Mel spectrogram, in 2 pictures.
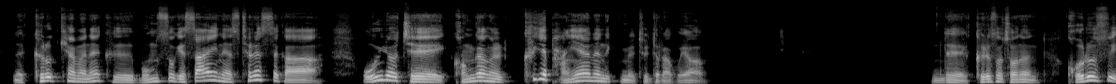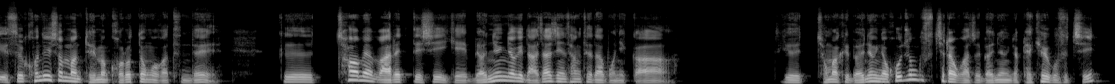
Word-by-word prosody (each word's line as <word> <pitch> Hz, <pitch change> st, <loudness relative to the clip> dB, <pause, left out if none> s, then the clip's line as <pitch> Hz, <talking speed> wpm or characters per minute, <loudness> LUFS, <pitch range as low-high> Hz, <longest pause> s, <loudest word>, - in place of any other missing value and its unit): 네 95 Hz, -, -4 dB
그렇게 165 Hz, 0 st, +1 dB
하면은 145 Hz, +3 st, +1 dB
그 105 Hz, -7 st, -2 dB
몸속에 140 Hz, -, 0 dB
쌓이는 165 Hz, +1 st, +3 dB
스트레스가 150 Hz, -, 0 dB, 0.4 s
오히려 180 Hz, -, +4 dB
제 125 Hz, -, +4 dB
건강을 140 Hz, 0 st, +2 dB, 0.2 s
크게 240 Hz, -1 st, +3 dB
방해하는 160 Hz, -, +1 dB
느낌을 120 Hz, -9 st, -5 dB
들더라고요. 90 Hz, 0 st, -6 dB, 2.2 s
네. 95 Hz, 0 st, -2 dB
그래서 130 Hz, +3 st, +1 dB
저는 110 Hz, -5 st, 0 dB, 0.3 s
걸을 160 Hz, +11 st, +4 dB
수 170 Hz, -, -2 dB
있을 115 Hz, +6 st, 0 dB
컨디션만 180 Hz, -6 st, +1 dB
되면 110 Hz, 0 st, -1 dB
걸었던 115 Hz, +3 st, -1 dB
것 100 Hz, -2 st, -1 dB
같은데 95 Hz, +7 st, -5 dB, 0.5 s
그 115 Hz, -2 st, -2 dB, 0.2 s
처음에 195 Hz, -5 st, +4 dB
말했듯이 115 Hz, +1 st, +1 dB
이게 95 Hz, 0 st, -4 dB
면역력이 145 Hz, -, +1 dB
낮아진 135 Hz, -1 st, +1 dB
상태다 115 Hz, -5 st, -2 dB
보니까 85 Hz, -1 st, -4 dB, 1.0 s
저기 100 Hz, -3 st, -4 dB
정말 115 Hz, +1 st, -1 dB
그 -, -, -5 dB
면역력 125 Hz, +5 st, +1 dB
호중구 205 Hz, +3 st, +1 dB
수치라고 120 Hz, -, +1 dB
하죠 95 Hz, 0 st, -4 dB
면역력 100 Hz, +2 st, -3 dB
백혈구 105 Hz, +3 st, -1 dB
수치. 130 Hz, +9 st, -2 dB
120 Hz, 300 characters per minute, -23 LUFS, 100-155 Hz, 2.2 s, 오히려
